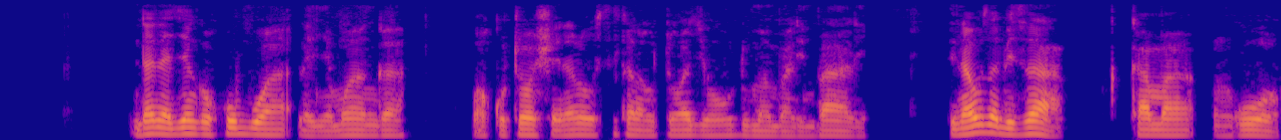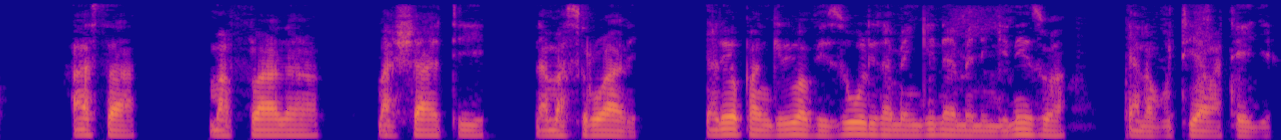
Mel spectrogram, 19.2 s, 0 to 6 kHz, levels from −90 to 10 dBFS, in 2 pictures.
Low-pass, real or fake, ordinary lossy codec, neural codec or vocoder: 5.4 kHz; real; MP3, 48 kbps; none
